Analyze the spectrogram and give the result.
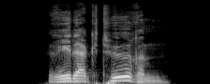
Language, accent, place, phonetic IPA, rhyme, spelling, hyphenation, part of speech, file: German, Germany, Berlin, [ʁedakˈtøːʁən], -øːʁən, Redakteuren, Re‧dak‧teu‧ren, noun, De-Redakteuren.ogg
- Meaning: dative plural of Redakteur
